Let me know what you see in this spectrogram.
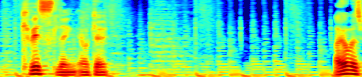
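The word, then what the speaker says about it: Quisling: gave rise to the term how do they pronounce it? Vidun quistling. Quistling. Okay. I always pronounce it at Kisling but no quistling.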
